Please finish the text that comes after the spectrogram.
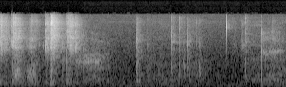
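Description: Keys clack on a computer keyboard in a quick burst of close, crisp strokes, then slow to scattered individual taps, with no one talking.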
